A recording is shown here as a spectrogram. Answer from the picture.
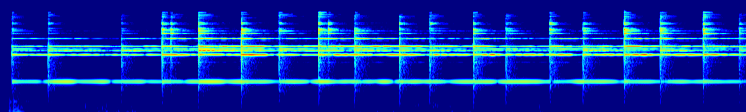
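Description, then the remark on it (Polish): A small collectible hand bell, bought at a fair in Gdańsk, rings steadily, its clapper striking over and over in a quick, slightly uneven rhythm, each bright metallic ding layering over a sustained shimmering tone. Fairly loud, no talking. “dźwiękowo ten jest bardzo ładny, on akurat na jarmarku kupiony właśnie w Gdańsku. Też dużo dzwonów tu jest z jarmarku.”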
